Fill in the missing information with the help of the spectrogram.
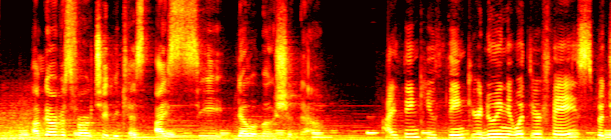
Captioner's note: none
